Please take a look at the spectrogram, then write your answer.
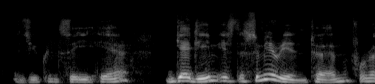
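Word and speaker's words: gidim: So in the Sumerian language, this is pronounced Gedim, as you can see here. Gedim is the Sumerian term for a ghost, and the Akkadian term is Etemu.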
